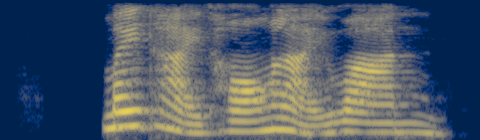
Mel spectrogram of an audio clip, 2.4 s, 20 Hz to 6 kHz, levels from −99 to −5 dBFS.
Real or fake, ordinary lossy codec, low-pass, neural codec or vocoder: real; none; 5.4 kHz; none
